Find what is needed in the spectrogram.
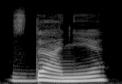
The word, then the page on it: здание: Russian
